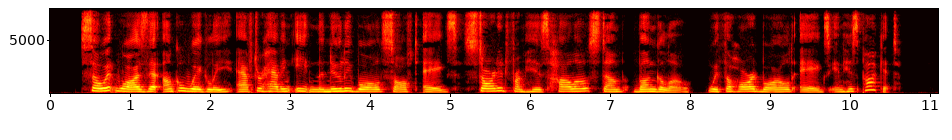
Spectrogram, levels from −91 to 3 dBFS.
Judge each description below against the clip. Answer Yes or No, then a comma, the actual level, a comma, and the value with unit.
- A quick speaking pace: No, average, 150 wpm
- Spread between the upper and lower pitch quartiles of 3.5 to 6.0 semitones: No, average, 2.9 semitones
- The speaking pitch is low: No, high, 205 Hz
